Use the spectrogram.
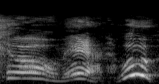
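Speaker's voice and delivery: sudden loud high whoop after a sneeze; loud post-sneeze yelp. Real, not acted. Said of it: "Sorry if I blew out anyone's ears there".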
